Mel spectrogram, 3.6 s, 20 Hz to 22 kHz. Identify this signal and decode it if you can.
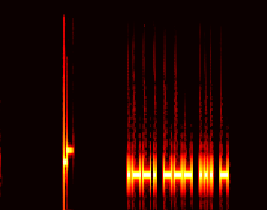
Morse code, heard as a keyed tone, about 36 wpm, 700 Hz. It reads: POST
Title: Sentences from Top 1000 Words - New Word Drill - 35wpm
